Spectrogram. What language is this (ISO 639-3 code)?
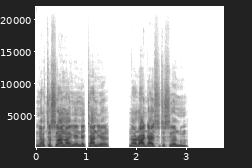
aka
